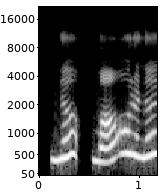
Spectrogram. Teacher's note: नर्म तालू को नीचे लाकर उत्पन्न किया जाए और जिसमें मुंह से वायु निकलने पर अवरोध हो लेकिन नासिका से निकलने की छूट हो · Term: नासिक व्यंजन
